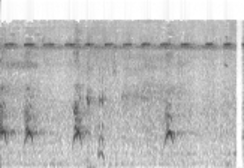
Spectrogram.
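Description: A recording of a dog giving three short, separate barks spread over a few seconds, with a steady high-pitched insect-like whine running underneath.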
